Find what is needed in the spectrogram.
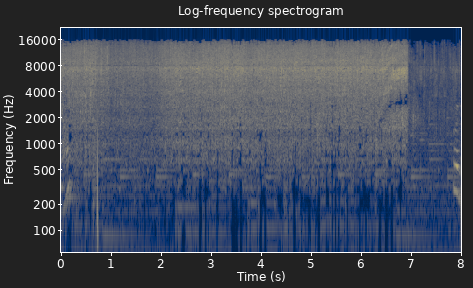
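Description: Freshly ground wet mint and coriander paste sizzling in hot oil in a kadai, a loud steady hiss of frying that cuts off abruptly about seven seconds in.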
